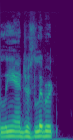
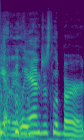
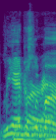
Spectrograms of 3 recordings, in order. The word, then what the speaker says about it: Leandris Liburd: Leandris Liburd. Did I pronounce that right? Yep. No, it's not fine. No, what is it? Leandris Liburd. Leandris Liburd.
